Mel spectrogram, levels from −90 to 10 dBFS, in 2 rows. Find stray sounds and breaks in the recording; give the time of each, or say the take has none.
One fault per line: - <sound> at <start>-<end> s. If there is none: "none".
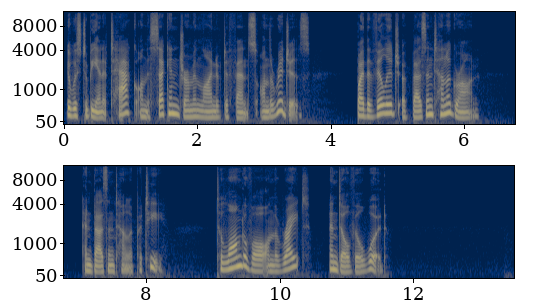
none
